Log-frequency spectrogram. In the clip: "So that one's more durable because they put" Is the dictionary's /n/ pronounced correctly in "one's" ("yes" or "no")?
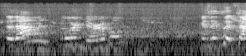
no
